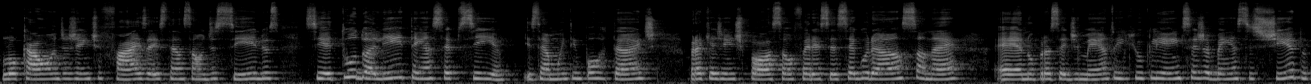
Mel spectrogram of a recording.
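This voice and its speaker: Speaking at a moderate pace, a woman keeps her high voice monotone and flat. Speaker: eyelash extension specialist and instructor. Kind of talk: live stream Q&A. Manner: stumbling, stammering.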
